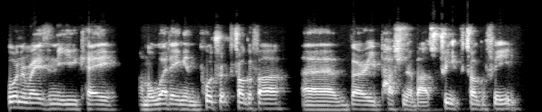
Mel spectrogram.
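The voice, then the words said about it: British London accent. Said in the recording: “You've got a killer accent”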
